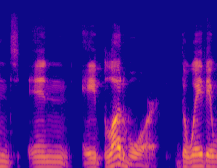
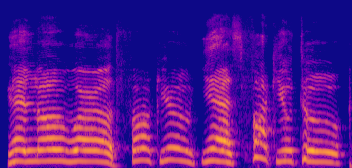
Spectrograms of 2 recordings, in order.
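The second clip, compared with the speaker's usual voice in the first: high, exuberant film-quote voice; movie-scene impression; 12 semitones higher, much slower than usual. Quoting a cheerful newcomer greeting New York, high mock call. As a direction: call it out high, stretching the last words. Quotes lines from Coming to America.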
